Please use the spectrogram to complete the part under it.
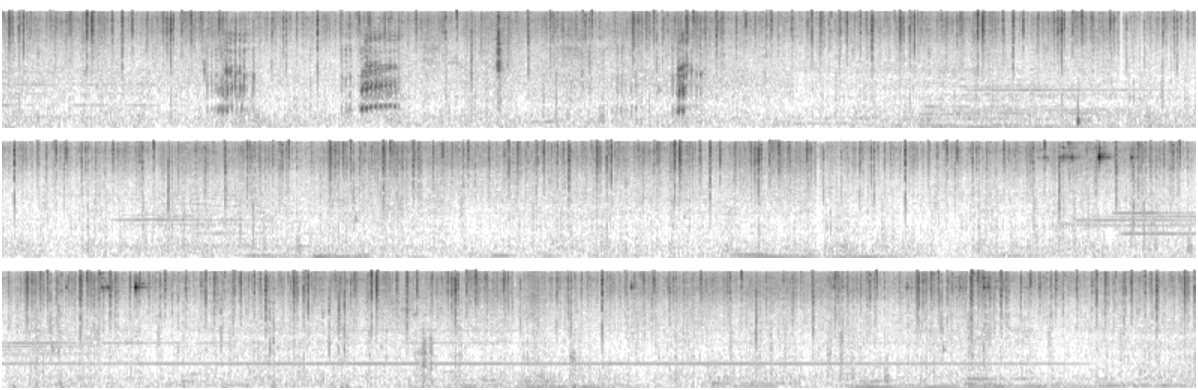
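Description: A fire crackles and pops softly.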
